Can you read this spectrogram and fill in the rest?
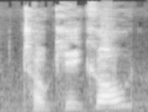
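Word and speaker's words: Tokico: piston calipers, and these are see how you pronounce it, Tokiko, T-O-K-I-C-O.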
